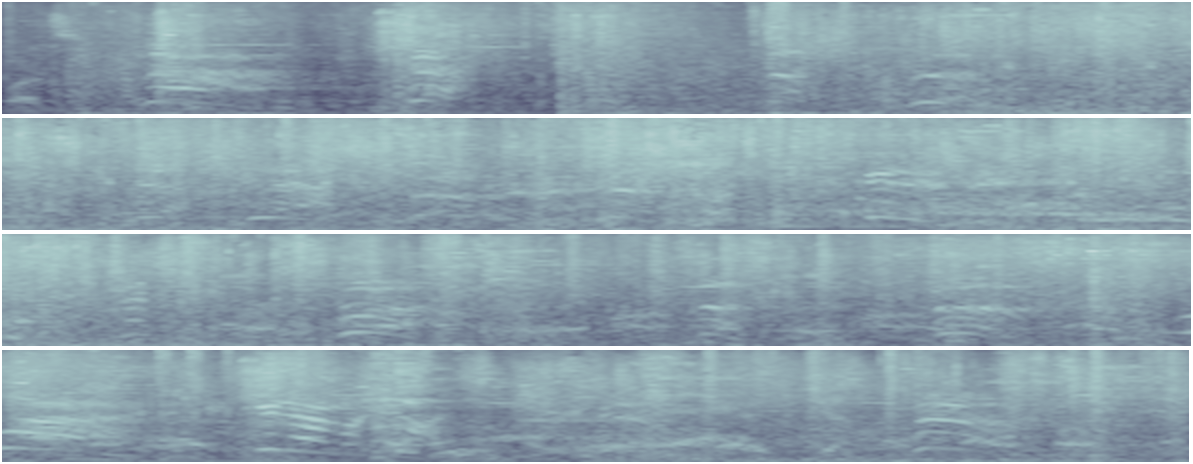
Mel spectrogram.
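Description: A monster shrieks and squeals.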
